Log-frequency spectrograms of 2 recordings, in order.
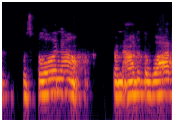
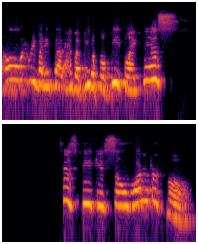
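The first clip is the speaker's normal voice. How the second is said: proud, higher bragging voice; boastful Hawk; 6 semitones higher than usual. Acted. Proud Hawk bragging to everyone about his beak. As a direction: show off the beak, lightly voiced. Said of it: "And he would tell everybody".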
